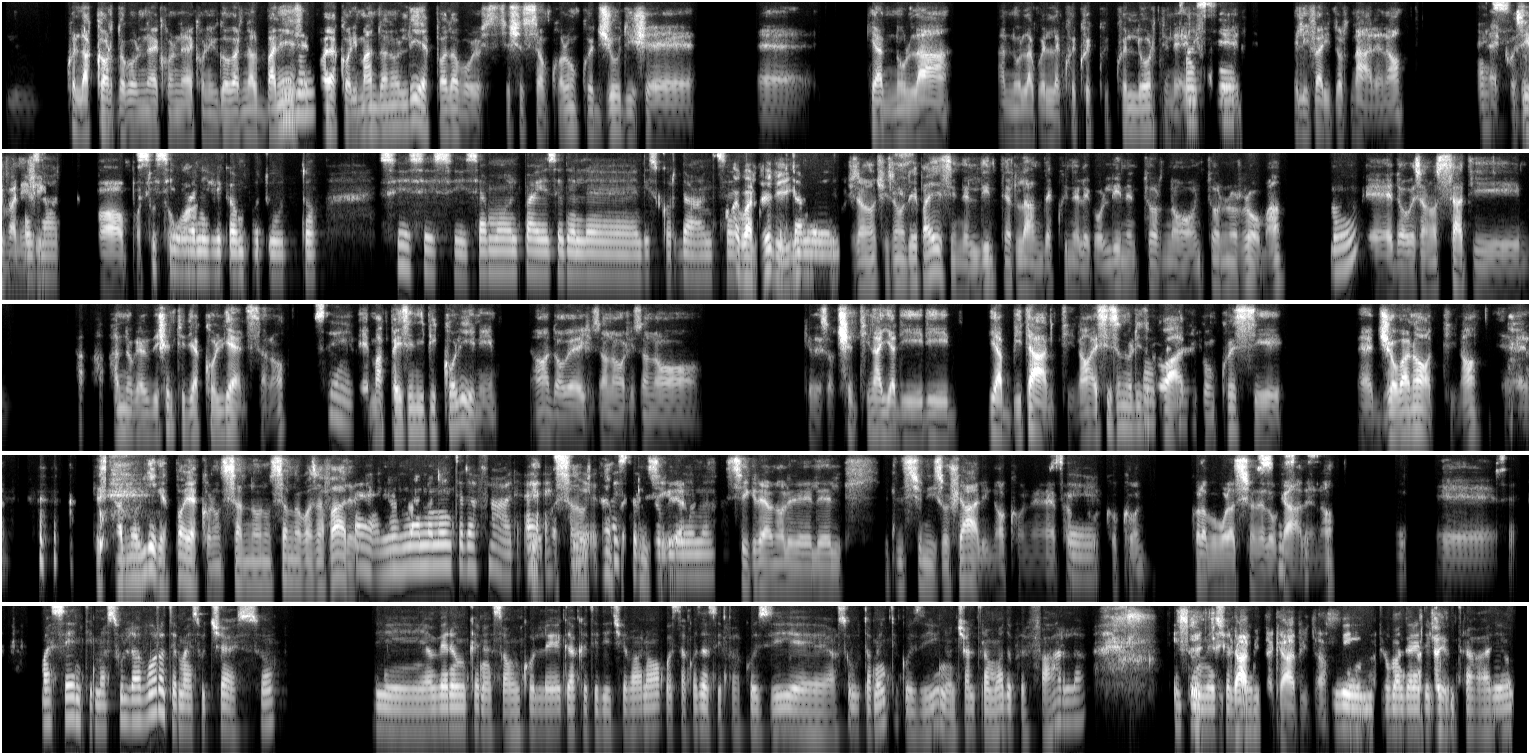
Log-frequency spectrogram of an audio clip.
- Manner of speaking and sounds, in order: unintelligible speech; other background noise; chuckle; tapping; unintelligible speech; "proprio" said as "propio"; sniff
- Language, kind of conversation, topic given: Italian, unstructured, Come puoi convincere qualcuno senza imporre la tua opinione?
